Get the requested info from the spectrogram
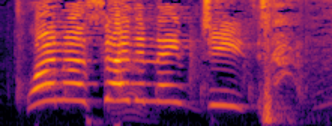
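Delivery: shrill, high, loud, full-throated shout. Preaching to listeners about faith and naming jesus, yelling. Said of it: "I yelled".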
